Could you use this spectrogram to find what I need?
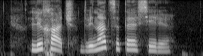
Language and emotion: Russian, positive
